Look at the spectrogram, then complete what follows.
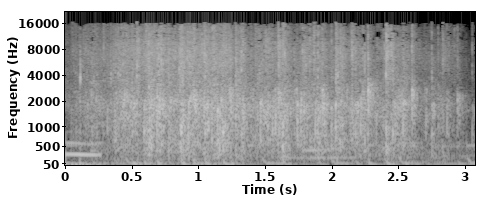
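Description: A burst of applause from a small group welcoming a guest as she is introduced, dense rapid clapping sustained for a few seconds at steady loudness, with faint voices mixed in briefly at the start.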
